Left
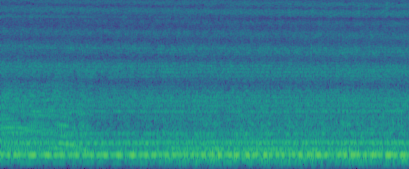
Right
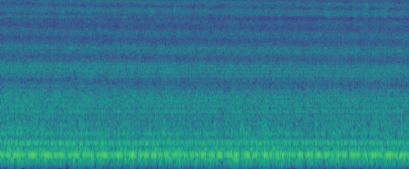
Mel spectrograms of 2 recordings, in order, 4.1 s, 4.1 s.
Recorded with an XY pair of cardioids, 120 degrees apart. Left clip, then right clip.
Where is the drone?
5° right; by 4.1 s 10° left.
